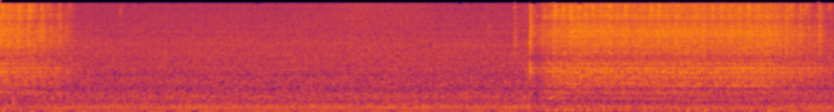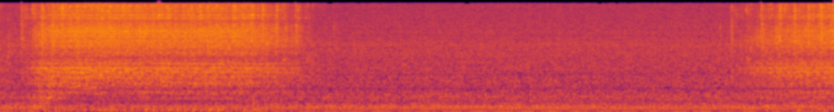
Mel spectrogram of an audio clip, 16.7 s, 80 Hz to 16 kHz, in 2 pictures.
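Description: Sewing machine stitching through the shoulder seam of an 18-inch doll dress, running in a steady close whir with several short faster bursts of stitching, no talking.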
